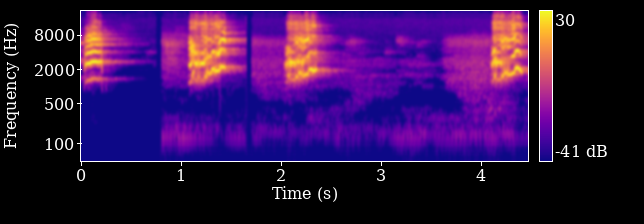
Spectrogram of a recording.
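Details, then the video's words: Sulawesi's endemic yellow-and-green lorikeet calling with rasping, scratchy screeches at irregular intervals, against a low rumbling hum. "Suara asli nuri dora memanggil"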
